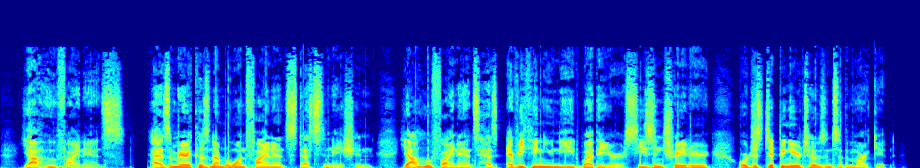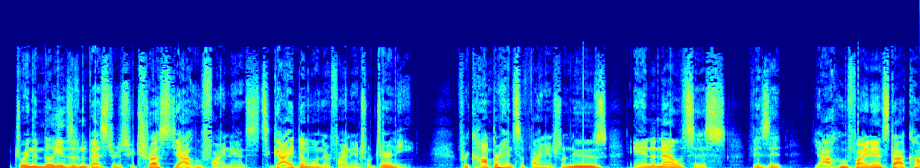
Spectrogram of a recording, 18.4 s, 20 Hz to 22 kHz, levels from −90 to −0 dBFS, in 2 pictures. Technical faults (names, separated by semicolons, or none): periodic USB or driver dropouts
